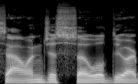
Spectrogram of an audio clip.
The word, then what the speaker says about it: Samhain: So when you read this, it looks like Samhain, but it's not. But it's pronounced Samhain.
